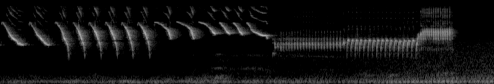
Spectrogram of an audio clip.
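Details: Training song of a Spanish Timbrado canary: quick falling whistled sweeps repeated about five times a second, followed by flat metallic rolls stepping up in pitch.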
